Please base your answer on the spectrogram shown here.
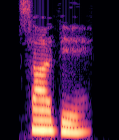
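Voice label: Burmese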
